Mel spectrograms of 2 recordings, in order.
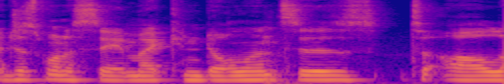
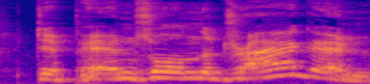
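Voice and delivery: put-on Scottish actor voice, higher and louder; 5 semitones higher, 5 dB louder than usual. Quoting a line from a film: Sean Connery impression. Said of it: "That's my Sean Connery impression".

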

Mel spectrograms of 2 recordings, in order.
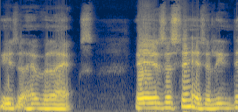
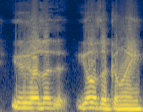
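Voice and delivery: normal talking voice

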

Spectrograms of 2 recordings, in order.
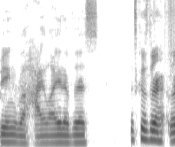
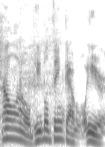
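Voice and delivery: put-on rat voice, quieter; 3 semitones higher, 4 dB quieter than usual. Imitating a wrestler who has a rat voice. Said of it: "he has the rat voice".

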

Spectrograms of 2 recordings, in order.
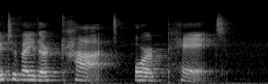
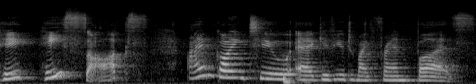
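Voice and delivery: attempted, put-on American accent; 4 dB quieter than usual. Speaker acts out a message given to socks: attempted American accent. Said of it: "That's my best American accent".

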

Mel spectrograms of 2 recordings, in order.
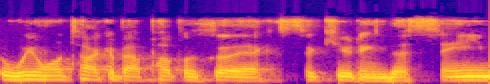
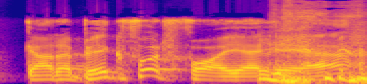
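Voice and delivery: put-on thick Maine accent; 2 semitones higher than usual. Imagining the proprietor of a taxidermy collection talking, in a thick Maine accent. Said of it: "having a delightfully thick Maine accent".

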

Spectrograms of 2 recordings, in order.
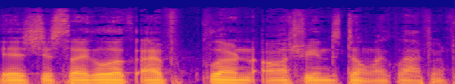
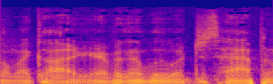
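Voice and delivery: all in a fluster, worked up, flustered; 4 semitones lower, 3 dB quieter than usual. Retelling a date arriving after a stranger greeted her: imitating a flustered date. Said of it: "so flustered and she's like".

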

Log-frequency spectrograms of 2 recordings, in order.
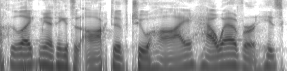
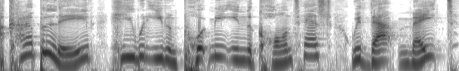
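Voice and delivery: put-on obnoxious, higher Scouse accent, every word stressed; 8 semitones higher than usual. Mocking how an accent sounds on a show, in an obnoxious english accent. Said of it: "the most obnoxious English accent".

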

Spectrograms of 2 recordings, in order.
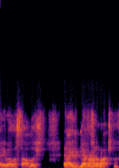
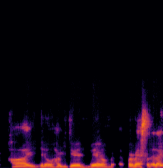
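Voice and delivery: put-on sheepish voice. Retelling going up to a wrestler before a show: retelling own sheepish greeting. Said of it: "I go up very sheepishly".

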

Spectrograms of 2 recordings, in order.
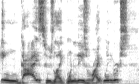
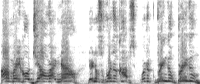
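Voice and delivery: put-on yelling, higher pitch; 7 semitones higher than usual. Retelling a fight video, imitating a man walking around: imitating a man yelling. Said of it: "walking around yelling".

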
